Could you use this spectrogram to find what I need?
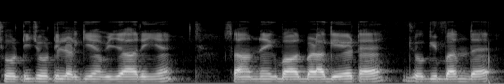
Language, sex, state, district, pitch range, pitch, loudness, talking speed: Hindi, male, Rajasthan, Nagaur, 120-130 Hz, 125 Hz, -18 LUFS, 200 wpm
